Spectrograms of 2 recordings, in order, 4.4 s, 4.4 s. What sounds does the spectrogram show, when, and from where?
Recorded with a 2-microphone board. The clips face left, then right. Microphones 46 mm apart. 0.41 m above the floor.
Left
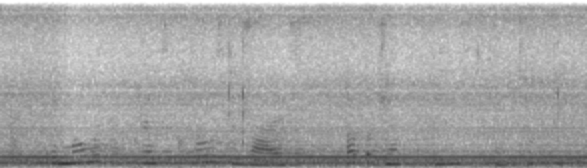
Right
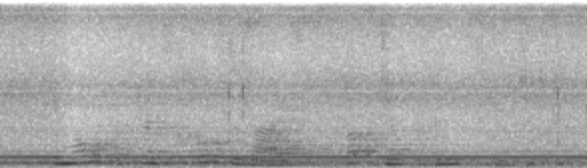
0.4 s a woman speaking: 60° left (ahead or behind), 3 m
